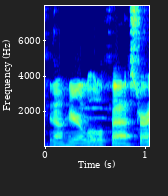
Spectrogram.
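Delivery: ordinary talk, nothing marked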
